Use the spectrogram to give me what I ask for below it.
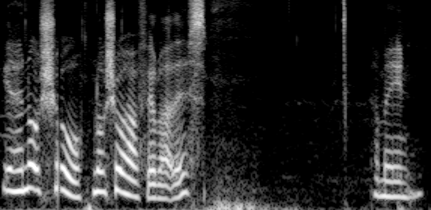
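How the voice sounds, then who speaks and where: A woman's voice: a little high, expressive, normal speed, no room sound. A young woman, a professional cricketer, co-commentating live cricket on a headset outdoors, chatty and teasing. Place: outdoors under a gazebo at a cricket ground.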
